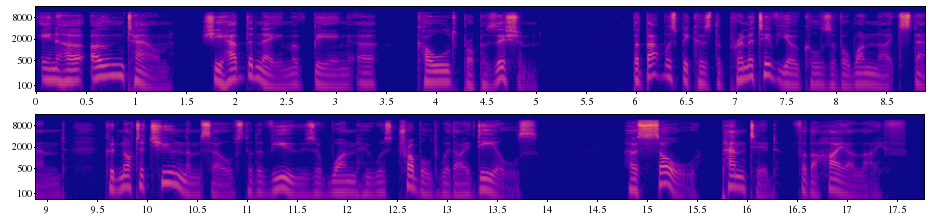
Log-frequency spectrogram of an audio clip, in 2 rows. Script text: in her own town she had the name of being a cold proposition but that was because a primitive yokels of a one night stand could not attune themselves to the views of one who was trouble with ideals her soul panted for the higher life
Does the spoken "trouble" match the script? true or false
false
